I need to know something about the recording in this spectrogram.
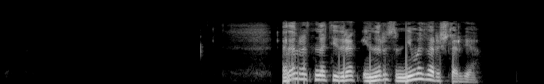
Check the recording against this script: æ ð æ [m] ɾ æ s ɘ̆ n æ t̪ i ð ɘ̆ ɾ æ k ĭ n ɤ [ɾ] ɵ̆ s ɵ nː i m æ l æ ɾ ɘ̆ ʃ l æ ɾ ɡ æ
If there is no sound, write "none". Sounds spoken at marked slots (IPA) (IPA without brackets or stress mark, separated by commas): m, ɾ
